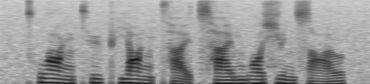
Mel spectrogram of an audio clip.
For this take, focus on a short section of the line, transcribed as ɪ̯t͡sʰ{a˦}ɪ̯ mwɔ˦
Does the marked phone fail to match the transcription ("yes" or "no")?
no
